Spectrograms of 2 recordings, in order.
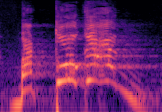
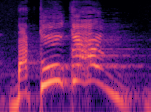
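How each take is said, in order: First: "Batugan" cried out high and drawn out slowly; "Batugan" as a drawn-out, high angry scold; angry rebuke. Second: "Batugan" barked high and stretched out slowly; "Batugan" flung out slowly in a high furious cry; angry rebuke. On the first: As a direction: spit out "Batugan" like a furious master. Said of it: "Ganun na ganun ang pagkakasabi". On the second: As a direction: hurl "Batugan" at him with scorn. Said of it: "Ganun na ganun". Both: Retold or imitated.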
